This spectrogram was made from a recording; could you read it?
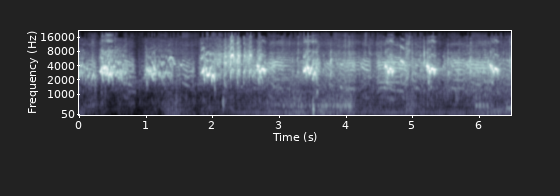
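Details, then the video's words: Budgerigars feeding, giving separate bright chirps and short warbled notes in a loose series roughly every half second, with quiet spells between and a faint low hum. "Budgies eating food | Birds eating food | Birds chirping sounds"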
